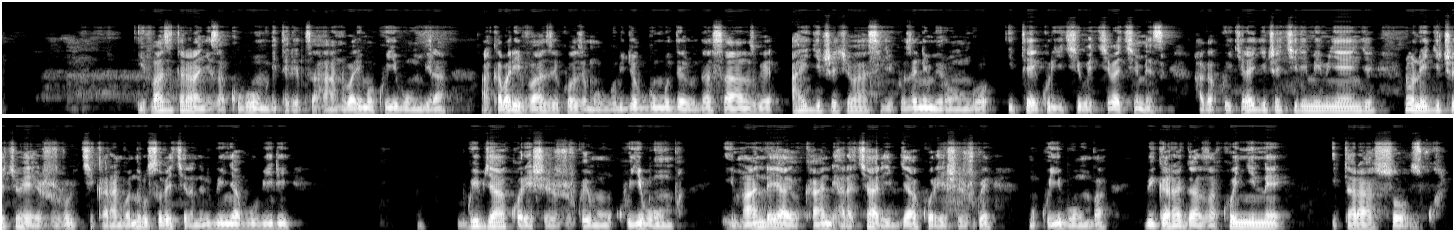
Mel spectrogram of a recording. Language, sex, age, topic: Kinyarwanda, male, 25-35, education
